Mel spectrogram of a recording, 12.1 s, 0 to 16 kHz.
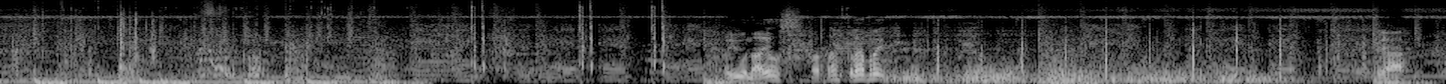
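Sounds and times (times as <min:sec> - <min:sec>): footsteps on concrete: 0:00.0 - 0:04.3, 0:06.6 - 0:12.0.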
